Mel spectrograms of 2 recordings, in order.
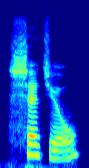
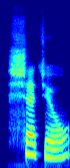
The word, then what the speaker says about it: schedule: sound scre scre but this word in the British English pronunciation doesn't sound the same so I'm going to go ahead and say it for you now the word is schedule now let's break it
